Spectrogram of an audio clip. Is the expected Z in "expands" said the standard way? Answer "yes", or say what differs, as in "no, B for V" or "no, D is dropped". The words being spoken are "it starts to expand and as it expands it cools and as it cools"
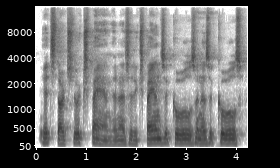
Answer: yes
